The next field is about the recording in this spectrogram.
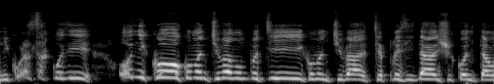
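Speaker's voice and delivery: put-on high, excited hello to an old friend; Léon greets his childhood friend the president, overjoyed; joyful greeting. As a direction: gush over him like a long-lost pal.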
